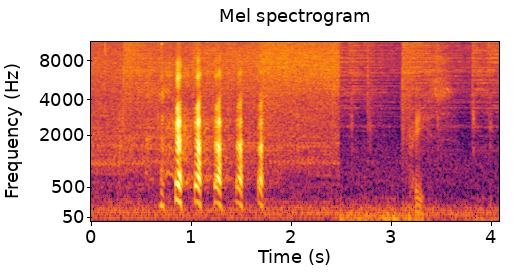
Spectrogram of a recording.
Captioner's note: laughter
